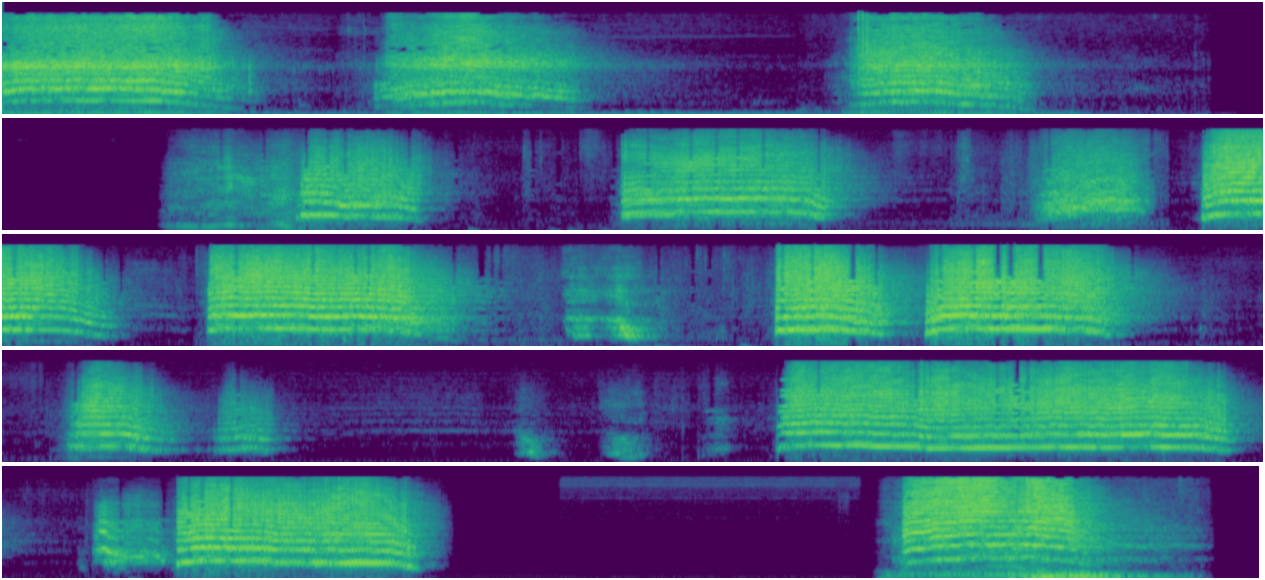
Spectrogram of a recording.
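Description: Elephant trumpeting: a series of a dozen or so loud calls, each lasting from half a second to about two seconds, wavering up and down in pitch, with short silences between them. The longest call, about two seconds, comes in the last third.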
